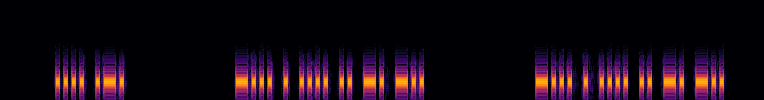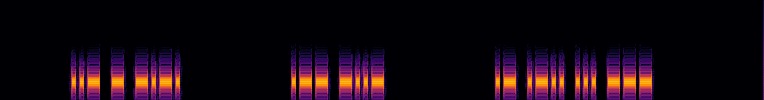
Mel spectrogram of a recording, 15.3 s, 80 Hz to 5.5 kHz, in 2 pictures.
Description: Morse code, heard as a keyed tone, about 30 wpm, 550 Hz. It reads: HR BEHIND BEHIND UTC WX ALSO
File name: Ultimate Word List / 30WPM Ultimate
